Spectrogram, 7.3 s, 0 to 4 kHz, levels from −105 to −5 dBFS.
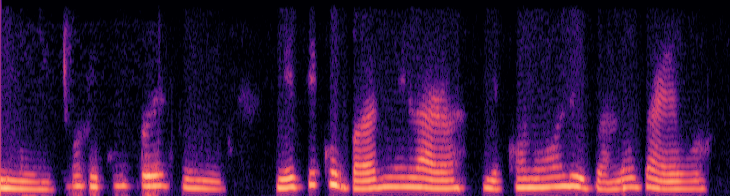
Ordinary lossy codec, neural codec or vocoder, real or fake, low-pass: Opus, 16 kbps; codec, 24 kHz, 0.9 kbps, WavTokenizer, medium speech release version 1; fake; 3.6 kHz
